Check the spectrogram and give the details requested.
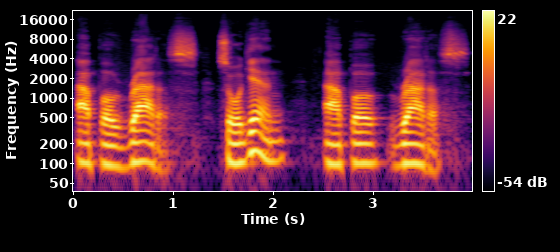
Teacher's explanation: App, rat, us. So the third one gets the accent. That means we say it louder than the others.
